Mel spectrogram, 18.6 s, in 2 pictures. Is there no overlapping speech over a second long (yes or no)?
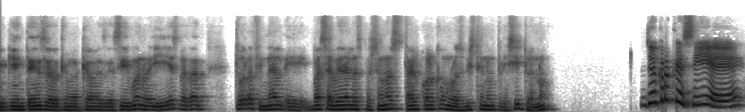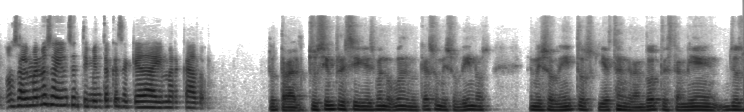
yes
